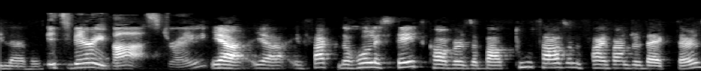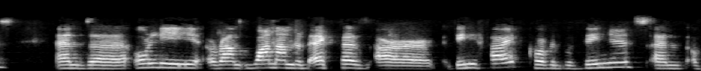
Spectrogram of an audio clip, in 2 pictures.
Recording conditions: video call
